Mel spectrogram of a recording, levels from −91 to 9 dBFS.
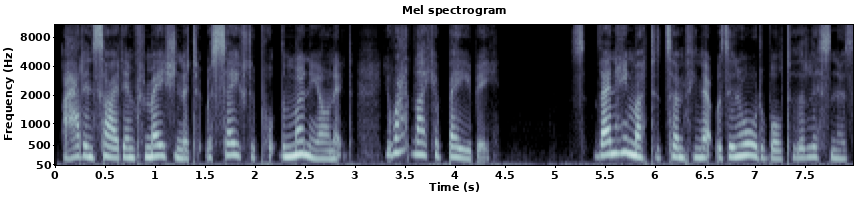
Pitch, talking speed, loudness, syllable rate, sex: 235 Hz, 220 wpm, -18 LUFS, 7.0 syllables/s, female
